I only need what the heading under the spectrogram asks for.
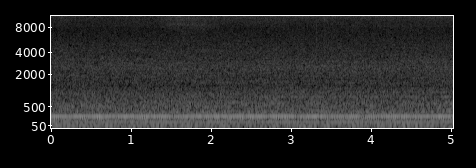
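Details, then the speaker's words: Macintosh TV logic board after recap, right channel digital noise fixed by repairing an open non-inverting input to the JFET op amp: only a faint steady low hum and soft hiss, no crackle or buzz; clean audio output. "imagine that noise is gone no more noise"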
